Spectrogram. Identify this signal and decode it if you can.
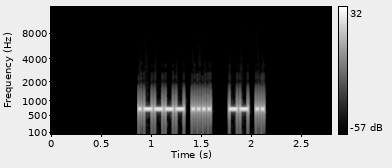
Morse code, heard as a keyed tone, about 46 wpm, 700 Hz. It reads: 1H MI
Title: Winter Field Day Exchanges 45wpm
